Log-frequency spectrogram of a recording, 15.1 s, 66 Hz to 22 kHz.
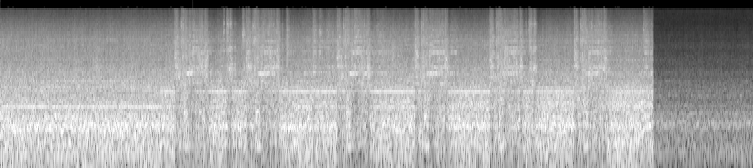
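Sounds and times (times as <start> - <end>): turboprop engines droning: 0.0 - 15.0.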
